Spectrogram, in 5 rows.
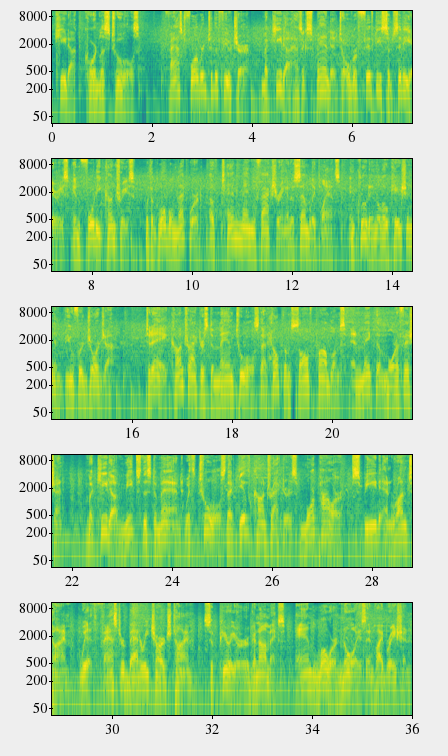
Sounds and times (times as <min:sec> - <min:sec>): Music: 0:00.0 - 0:36.0
Speech: 0:00.0 - 0:36.0.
